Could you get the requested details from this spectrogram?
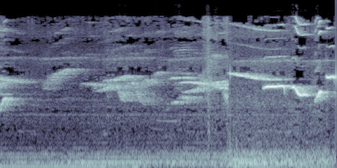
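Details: Oriental magpie-robin calling to a rival with drawn-out whistles that slide up and down, ending in sharp, rising notes. A low hum runs underneath.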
